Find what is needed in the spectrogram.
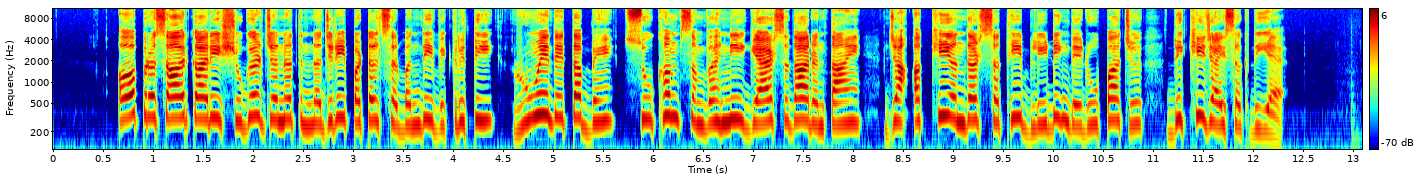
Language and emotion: Dogri, neutral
